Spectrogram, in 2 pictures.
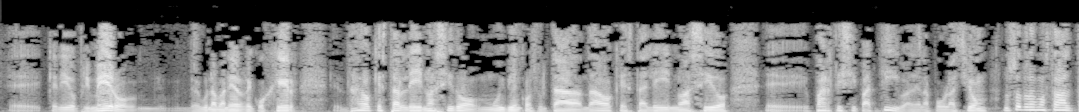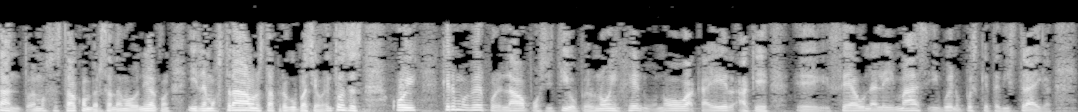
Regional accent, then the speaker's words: Peru; siendo peruano

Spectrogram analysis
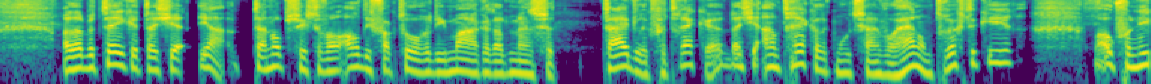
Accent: Zeeland, Netherlands; En ja, we zullen als Zeeuwen daarin veel uitnodigender nog kunnen zijn

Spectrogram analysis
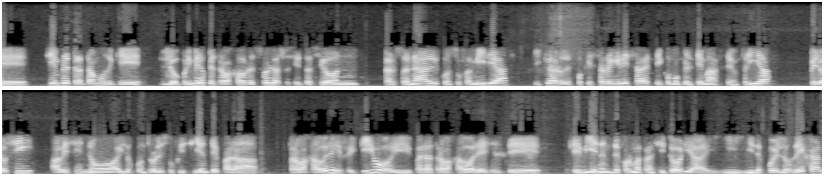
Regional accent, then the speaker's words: Uruguay; no nos gustaría a nosotros como uruguayos estar en un país en situaciones complejas

